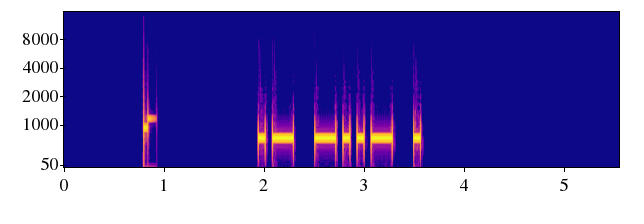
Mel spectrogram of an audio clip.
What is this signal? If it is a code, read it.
Morse code, heard as a keyed tone, about 17 wpm, 700 Hz. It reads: AXE
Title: USA Call Sign Postfixes - 3 Letters 17wpm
